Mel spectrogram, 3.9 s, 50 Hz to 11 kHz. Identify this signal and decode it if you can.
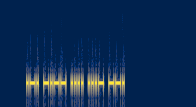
Morse code, heard as a keyed tone, about 36 wpm, 690 Hz. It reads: RYHVG
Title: Code Groups - 5 Letters - 35wpm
